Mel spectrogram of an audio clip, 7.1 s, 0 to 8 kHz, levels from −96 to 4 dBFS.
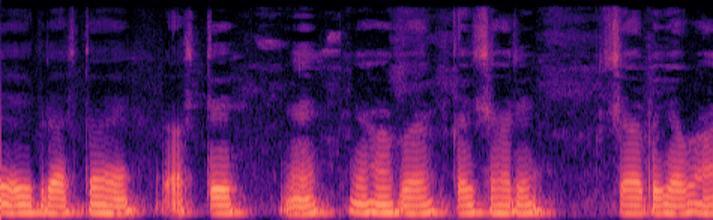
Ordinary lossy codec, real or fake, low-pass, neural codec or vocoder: AAC, 32 kbps; real; 7.2 kHz; none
